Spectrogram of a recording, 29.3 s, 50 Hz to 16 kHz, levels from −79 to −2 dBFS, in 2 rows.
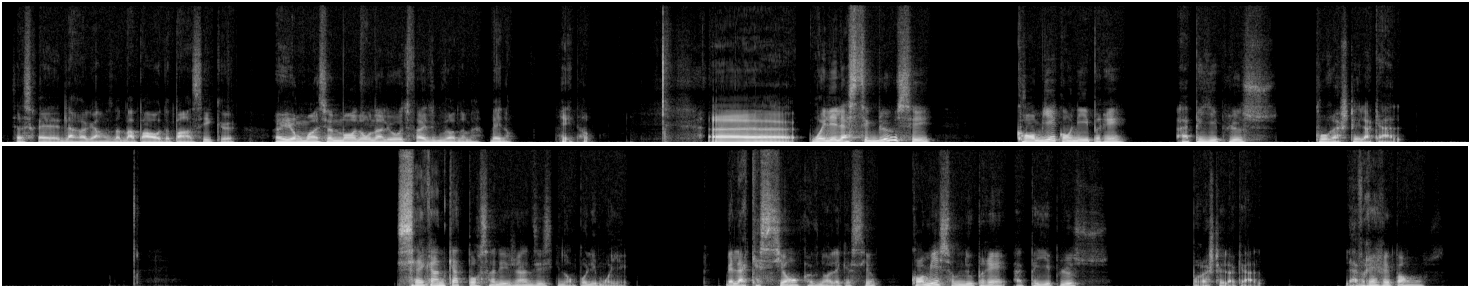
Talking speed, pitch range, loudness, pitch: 140 wpm, 65-105 Hz, -21 LUFS, 80 Hz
